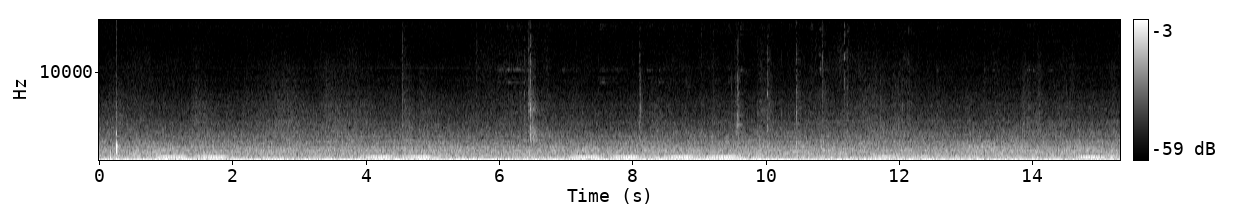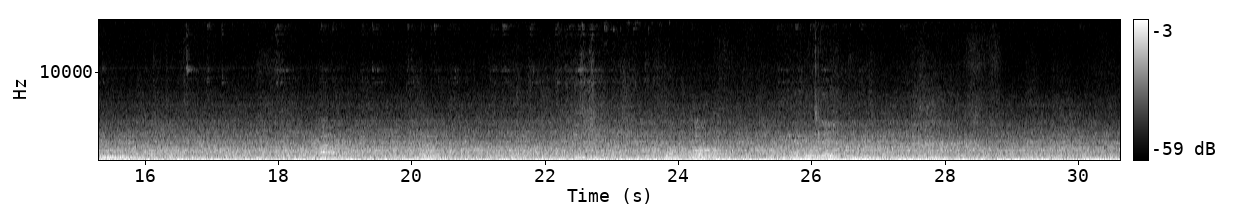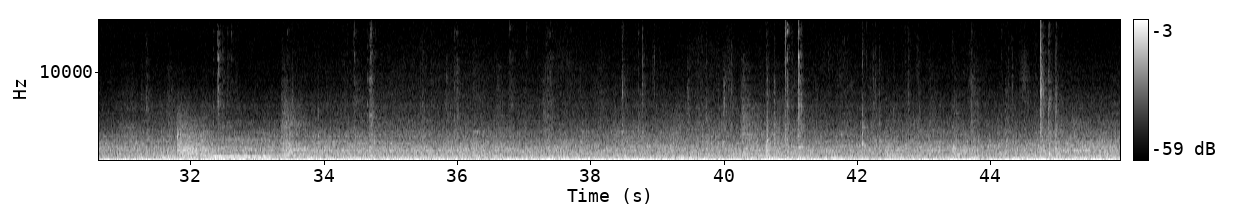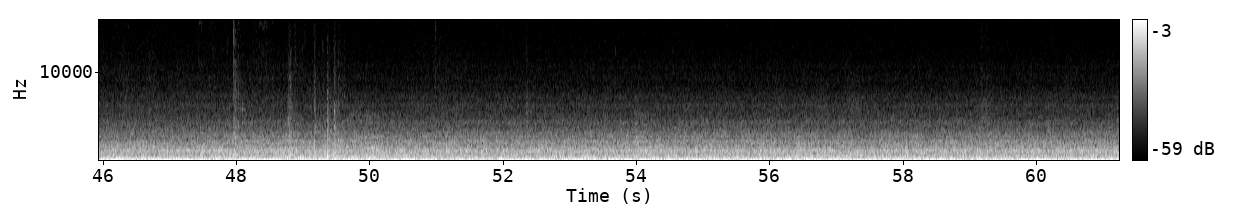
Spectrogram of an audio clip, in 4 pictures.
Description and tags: Porter Airline Lobby Int
recorded on a Sony PCM D50
xy pattern
Airline, Porter, Int, Lobby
